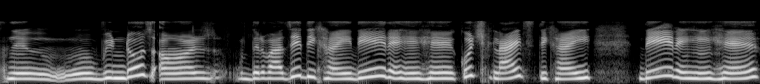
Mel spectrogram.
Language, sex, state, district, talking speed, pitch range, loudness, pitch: Hindi, female, Himachal Pradesh, Shimla, 100 wpm, 265-310 Hz, -10 LUFS, 275 Hz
